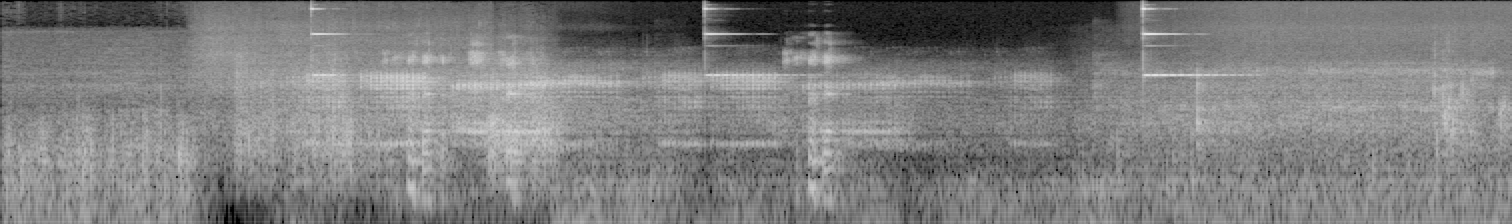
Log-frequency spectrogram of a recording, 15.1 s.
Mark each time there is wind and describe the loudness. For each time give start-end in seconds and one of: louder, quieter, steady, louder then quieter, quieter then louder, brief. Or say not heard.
0.0-15.0 quieter then louder.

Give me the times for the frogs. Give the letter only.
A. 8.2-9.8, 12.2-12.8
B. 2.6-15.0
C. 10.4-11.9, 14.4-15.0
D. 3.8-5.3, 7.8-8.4
B.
